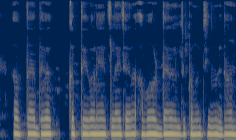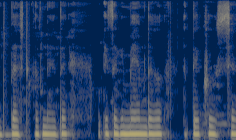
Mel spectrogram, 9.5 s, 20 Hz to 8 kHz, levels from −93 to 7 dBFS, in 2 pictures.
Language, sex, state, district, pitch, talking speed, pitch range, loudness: Maithili, male, Bihar, Supaul, 155 Hz, 135 wpm, 155-160 Hz, -31 LUFS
